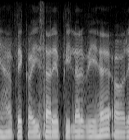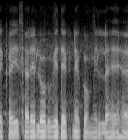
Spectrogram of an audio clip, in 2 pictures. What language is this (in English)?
Hindi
